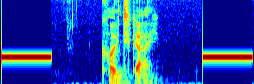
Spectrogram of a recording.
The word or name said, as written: coetgae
